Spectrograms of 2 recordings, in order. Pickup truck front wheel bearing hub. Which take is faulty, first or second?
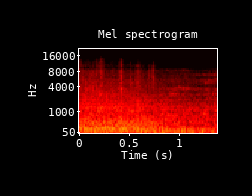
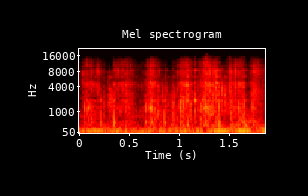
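second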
